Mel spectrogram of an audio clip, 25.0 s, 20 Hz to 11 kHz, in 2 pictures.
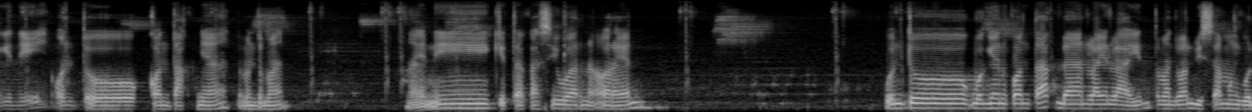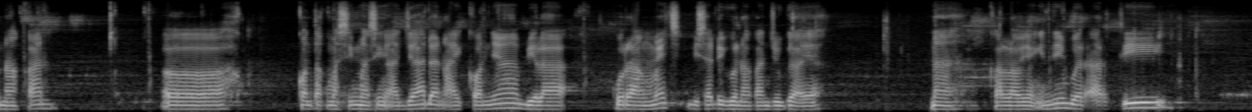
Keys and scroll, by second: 9.8 Escape, 12.5 t, 15.2 ctrl+c, 19.4 t, 20.7 Return, 21.5 ctrl+v, 22.2 ctrl+a, 24.1-25.0 typing.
